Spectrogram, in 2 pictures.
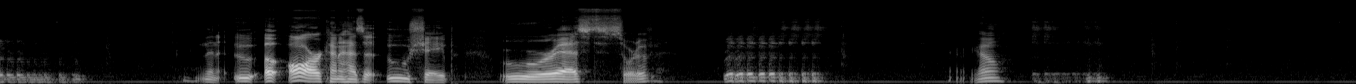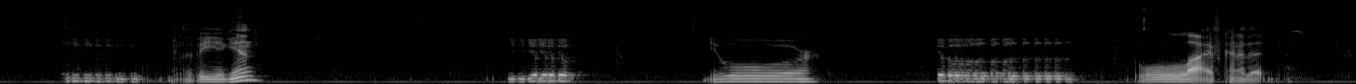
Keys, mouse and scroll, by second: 0.0-1.7 drag, 1.3 ctrl+l, 1.4-3.7 middle drag, 6.7 middle click, 7.5-9.8 drag, 8.7 ctrl+l, 10.6-12.5 drag, 11.7 ctrl+l, 14.4-16.1 drag, 15.6 ctrl+l, 16.1 middle click, 18.9-20.7 drag, 20.0 ctrl+l, 22.3 middle click, 23.2-24.7 drag, 24.9 ctrl+l.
